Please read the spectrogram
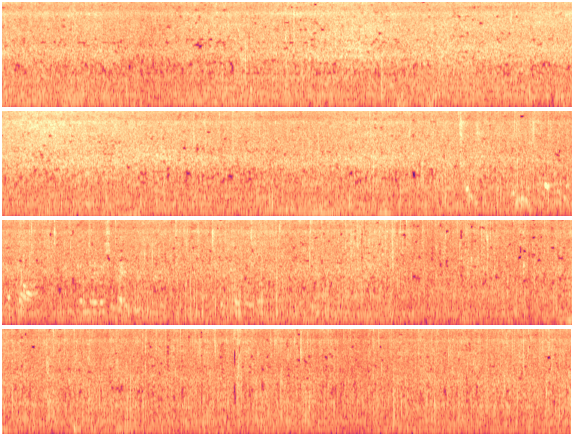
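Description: Steady rain falling on a wet street and stall covers, with faint voices of passers-by in the background.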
